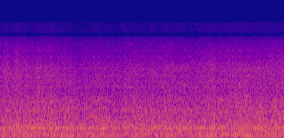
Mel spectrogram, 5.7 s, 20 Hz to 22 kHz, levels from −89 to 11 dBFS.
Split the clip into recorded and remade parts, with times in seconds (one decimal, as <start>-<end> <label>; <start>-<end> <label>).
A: 0.0-0.5 recorded; 0.5-2.9 remade; 2.9-3.5 recorded; 3.5-5.7 remade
